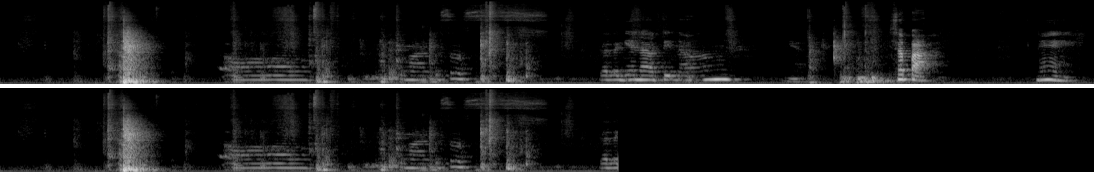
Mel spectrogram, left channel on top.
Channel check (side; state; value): right; drops out; at 6.2 s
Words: Tomato sauce. Lalagyan natin ng yan. Isa pa.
